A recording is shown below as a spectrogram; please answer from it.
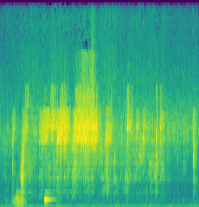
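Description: Sausages frying in a skillet while making a seafood gumbo with roux: a quiet, close hiss of sizzling grease with small pops and soft stirring scrapes, steady and low throughout.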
